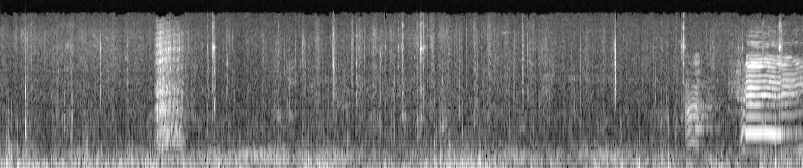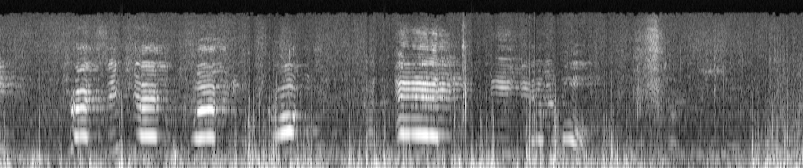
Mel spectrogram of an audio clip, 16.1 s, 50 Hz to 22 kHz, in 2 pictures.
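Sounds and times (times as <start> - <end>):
horse trotting on sand: 0.0 - 8.0
wind rumbling on microphone: 0.0 - 16.0.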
